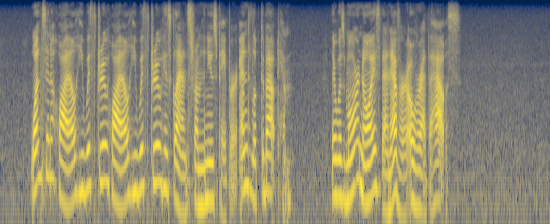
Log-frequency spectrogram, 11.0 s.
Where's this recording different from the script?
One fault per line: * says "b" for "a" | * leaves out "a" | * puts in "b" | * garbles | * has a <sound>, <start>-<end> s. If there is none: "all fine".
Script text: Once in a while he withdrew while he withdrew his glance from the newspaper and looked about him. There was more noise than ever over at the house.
all fine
